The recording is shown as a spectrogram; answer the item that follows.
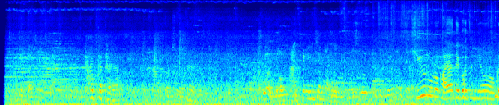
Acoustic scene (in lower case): subway station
